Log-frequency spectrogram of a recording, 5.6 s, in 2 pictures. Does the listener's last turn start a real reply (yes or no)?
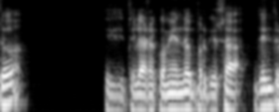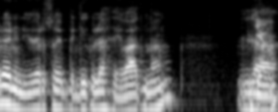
no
